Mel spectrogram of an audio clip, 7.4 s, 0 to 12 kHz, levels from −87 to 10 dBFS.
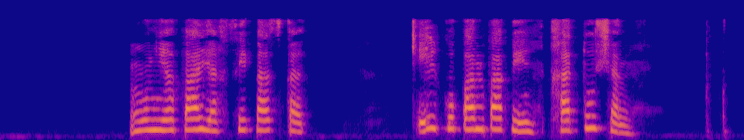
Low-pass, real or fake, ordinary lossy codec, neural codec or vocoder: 7.2 kHz; fake; AAC, 48 kbps; codec, 16 kHz, 4 kbps, FreqCodec, smaller model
